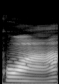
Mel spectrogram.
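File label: "gua3", Chinese pinyin, third tone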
